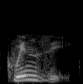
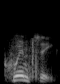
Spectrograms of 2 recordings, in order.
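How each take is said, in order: First: The middle consonant is a Z sound. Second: The middle consonant is an S sound. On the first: The speaker is from the area. "you pronounce that Quincy with a Z sound" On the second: The speaker is not from the area. "with a C sound"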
